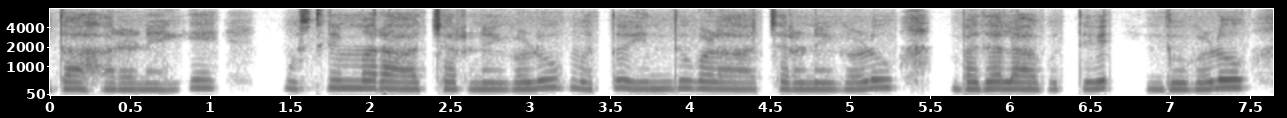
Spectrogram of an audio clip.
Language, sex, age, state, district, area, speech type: Kannada, female, 18-30, Karnataka, Tumkur, urban, spontaneous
